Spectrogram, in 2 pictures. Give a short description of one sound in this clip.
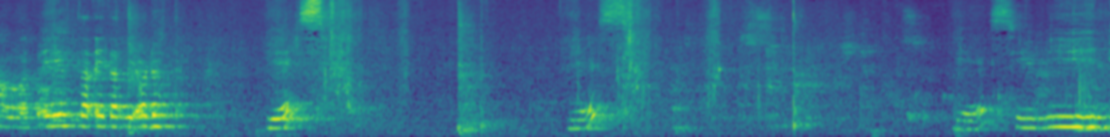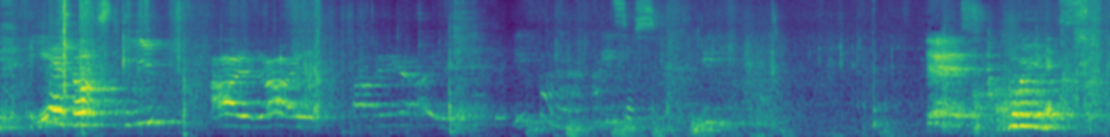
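A woman talks to a dog in a warm, lively voice, close by.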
